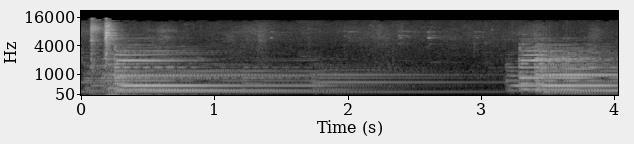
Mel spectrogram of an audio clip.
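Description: Electric piano on a Roland stage keyboard playing slow chords: one struck just after the start and another a little after three seconds in, each left to ring and die away.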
